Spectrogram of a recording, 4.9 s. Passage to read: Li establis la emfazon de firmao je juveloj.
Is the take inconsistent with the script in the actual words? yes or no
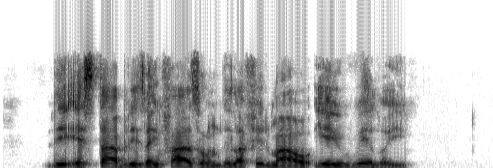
yes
